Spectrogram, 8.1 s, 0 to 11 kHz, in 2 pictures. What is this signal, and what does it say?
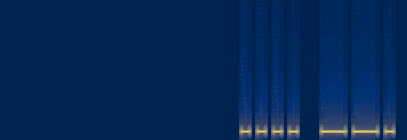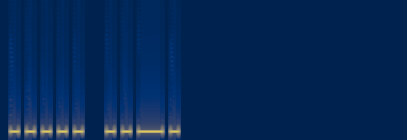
Morse code, heard as a keyed tone, about 16 wpm, 700 Hz. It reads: HG5F
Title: DXCC-100 Call Signs - 4 Characters - Repeated 3x - 15wpm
